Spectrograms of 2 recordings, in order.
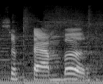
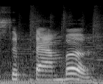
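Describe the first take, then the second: No difference in how they are said.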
